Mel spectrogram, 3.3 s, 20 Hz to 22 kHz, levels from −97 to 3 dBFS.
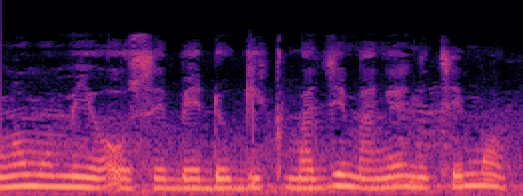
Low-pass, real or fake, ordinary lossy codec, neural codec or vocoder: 10.8 kHz; real; AAC, 32 kbps; none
